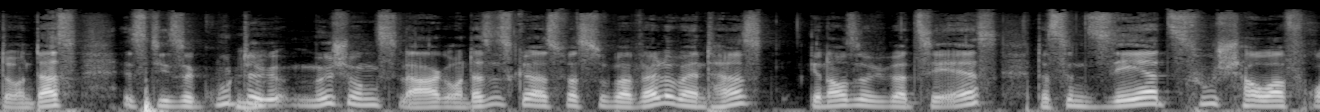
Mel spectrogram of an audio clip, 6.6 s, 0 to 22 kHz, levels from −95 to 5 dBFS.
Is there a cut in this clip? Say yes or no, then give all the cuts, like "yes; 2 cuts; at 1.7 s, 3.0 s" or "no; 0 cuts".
no; 0 cuts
